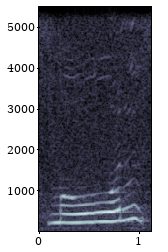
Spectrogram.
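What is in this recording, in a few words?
"mun5", Cantonese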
